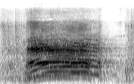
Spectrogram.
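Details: Goat giving a single loud, wavering bleat about one second long with a nasal, buzzy tone, then quiet.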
